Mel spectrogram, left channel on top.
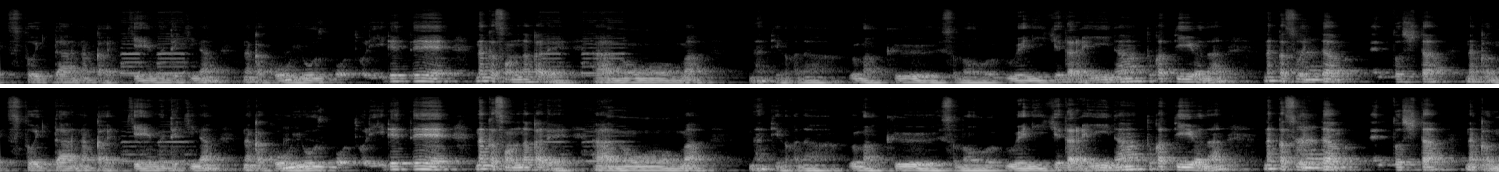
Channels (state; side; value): quieter; left; 6.1 dB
